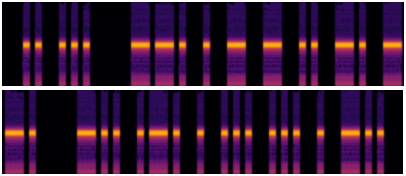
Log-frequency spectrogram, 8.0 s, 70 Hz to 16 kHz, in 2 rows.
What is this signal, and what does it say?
Morse code, heard as a keyed tone, about 20 wpm, 1000 Hz. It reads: IS GETTING DRESSED
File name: 20wpm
